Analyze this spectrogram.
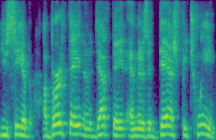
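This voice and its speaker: Here a man speaks with a high voice. The pitch moves with ordinary variation. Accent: New Jersey. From New Jersey. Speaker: entrepreneur and coach. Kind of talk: workshop presentation. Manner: fast.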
